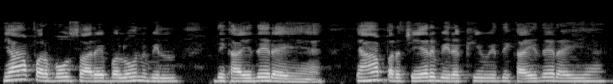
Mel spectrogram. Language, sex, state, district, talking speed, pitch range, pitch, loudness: Hindi, male, Haryana, Charkhi Dadri, 195 wpm, 150-170 Hz, 155 Hz, -15 LUFS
